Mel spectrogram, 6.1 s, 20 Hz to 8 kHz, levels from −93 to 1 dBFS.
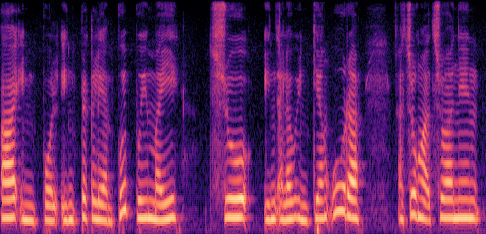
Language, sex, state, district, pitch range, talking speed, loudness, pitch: Mizo, female, Mizoram, Aizawl, 205-235 Hz, 180 wpm, -15 LUFS, 225 Hz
